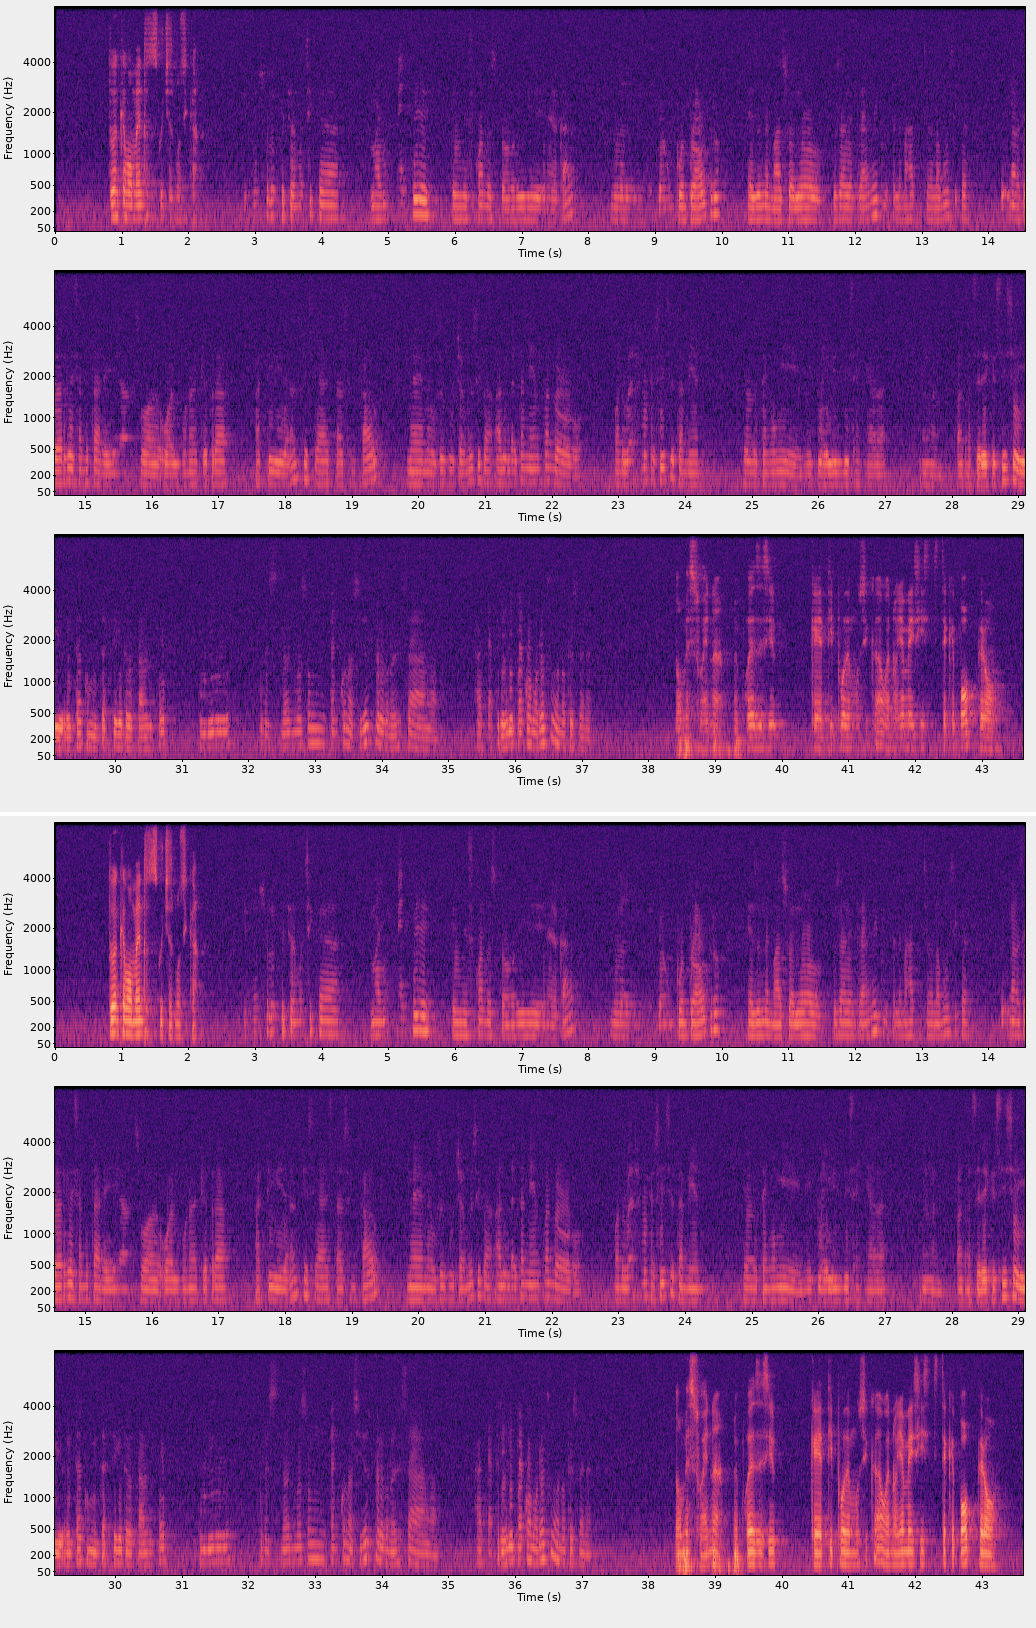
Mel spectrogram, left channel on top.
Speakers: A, on the right (about 35°); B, in the centre.
A: ¿Tú en qué momentos escuchas música?
B: Yo suelo escuchar música, mayor parte es cuando estoy en el carro, de, de un punto a otro, es donde más suelo pues, adentrarme y prestarle más atención a la música. Pero cuando estoy realizando tareas o, a- o alguna que otra actividad que sea estar sentado, me, me gusta escuchar música. Al igual también cuando, cuando voy a hacer ejercicio, también eh, tengo mi, mi playlist diseñada para, para hacer ejercicio. Y ahorita comentaste que te gustaba el pop. tú pues no, no son tan conocidos, pero conoces a, a Catriel y Paco Amoroso o no te suenan.
A: No me suena. ¿Me puedes decir qué tipo de música? Bueno, ya me dijiste que pop, pero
